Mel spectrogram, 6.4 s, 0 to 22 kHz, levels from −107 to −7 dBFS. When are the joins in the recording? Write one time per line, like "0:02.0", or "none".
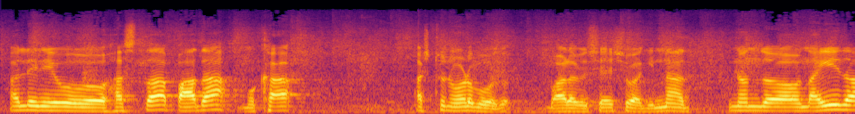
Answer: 0:05.1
